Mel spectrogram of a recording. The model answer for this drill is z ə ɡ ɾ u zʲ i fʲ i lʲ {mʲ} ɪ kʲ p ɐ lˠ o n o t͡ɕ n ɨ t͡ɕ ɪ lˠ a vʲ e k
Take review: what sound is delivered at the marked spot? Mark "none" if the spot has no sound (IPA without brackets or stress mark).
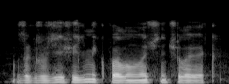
mʲ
